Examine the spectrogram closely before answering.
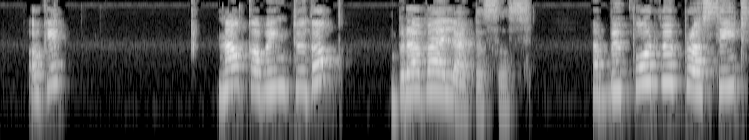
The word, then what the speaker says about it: Bravais: So while I searched over Google, I got to know that the pronunciation is actually Bravais. The S is silent.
